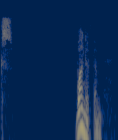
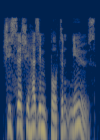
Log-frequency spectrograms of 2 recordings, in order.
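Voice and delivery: arguing; 7 semitones higher, 5 dB louder than usual. A narrator's reading. Hero keeps arguing.

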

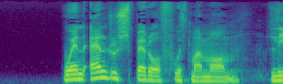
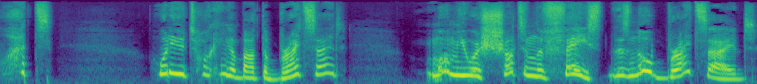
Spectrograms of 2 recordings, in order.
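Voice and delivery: tearful protest; 12 semitones higher than usual. A narrator's reading. Son crying in disbelief at his wounded mother.

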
